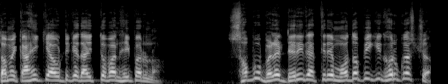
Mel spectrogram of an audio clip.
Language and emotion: Odia, angry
